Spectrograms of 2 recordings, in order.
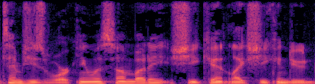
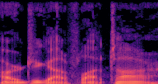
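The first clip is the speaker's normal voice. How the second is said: rough, creaky movie-star voice; 4 dB quieter than usual. Doing an impression in a chat about car commercials: Matthew McConaughey impression. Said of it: "Did you know you could do this impression?".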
